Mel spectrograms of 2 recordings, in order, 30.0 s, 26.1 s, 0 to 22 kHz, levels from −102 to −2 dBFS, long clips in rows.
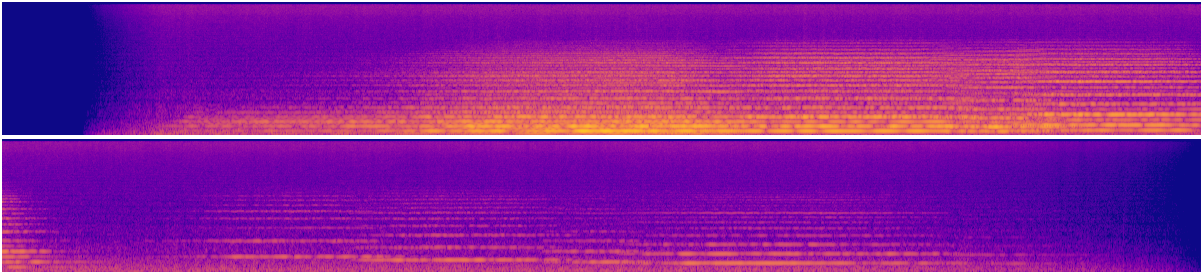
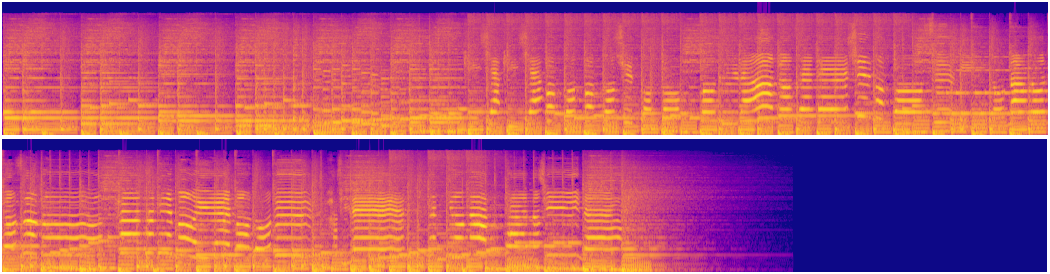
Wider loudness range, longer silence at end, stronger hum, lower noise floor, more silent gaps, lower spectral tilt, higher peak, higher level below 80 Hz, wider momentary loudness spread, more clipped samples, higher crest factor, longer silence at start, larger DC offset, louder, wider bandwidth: first, 24 LU vs 6 LU; second, 3.3 s vs 4.7 s; neither; first, -75 dBFS vs -69 dBFS; neither; first, -7.5 dB/octave vs -4 dB/octave; second, -12 dBFS vs 0 dBFS; second, -48 dBFS vs -26 dBFS; first, 25 LU vs 9 LU; neither; about the same, 18 dB vs 14 dB; first, 1.9 s vs 0 s; neither; second, -26 LUFS vs -14 LUFS; first, over 20 kHz vs 15.5 kHz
